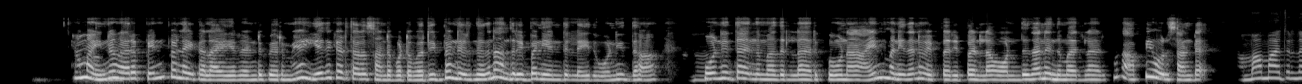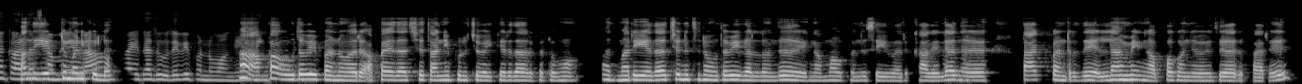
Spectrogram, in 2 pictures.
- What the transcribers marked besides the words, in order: other noise; distorted speech; in English: "அயர்ன்"; static; in English: "பேக்"
- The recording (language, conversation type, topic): Tamil, podcast, காலை எழுந்ததும் உங்கள் வீட்டில் என்னென்ன நடக்கிறது?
